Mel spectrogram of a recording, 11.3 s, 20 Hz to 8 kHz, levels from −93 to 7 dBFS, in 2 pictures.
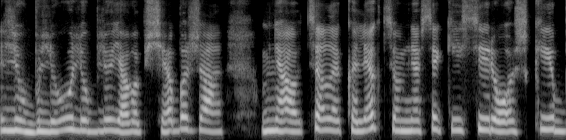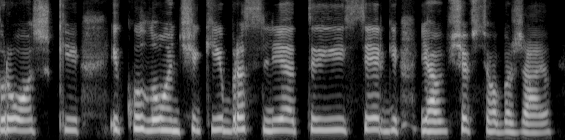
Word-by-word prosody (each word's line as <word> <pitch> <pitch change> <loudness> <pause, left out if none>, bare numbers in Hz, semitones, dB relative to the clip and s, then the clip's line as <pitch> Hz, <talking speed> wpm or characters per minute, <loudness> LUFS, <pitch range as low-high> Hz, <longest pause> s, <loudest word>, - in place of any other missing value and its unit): Люблю 220 0 +3
люблю, 225 -1 -1
я 195 -4 +3
вообще 205 +1 -2
обожаю! 220 -3 0 0.4
У 215 - 0
меня 220 -1 +5
вот 205 -1 -8
целая 240 -4 +2
коллекция, 235 +4 0
у - - +1
меня 220 0 +2
всякие 235 +1 -2
сережки, 235 +2 +1
брошки, 230 0 0 0.3
и - - -1
кулончики, 235 -2 +1
и 245 - +1
браслеты, 235 0 -1
и 235 - -5
серьги. 235 -2 -3 0.2
Я 215 -1 +4
вообще 215 +3 -1
всё 210 -1 -4
обожаю! 190 -1 -3
225 Hz, 135 wpm, -24 LUFS, 215-240 Hz, 0.4 s, меня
